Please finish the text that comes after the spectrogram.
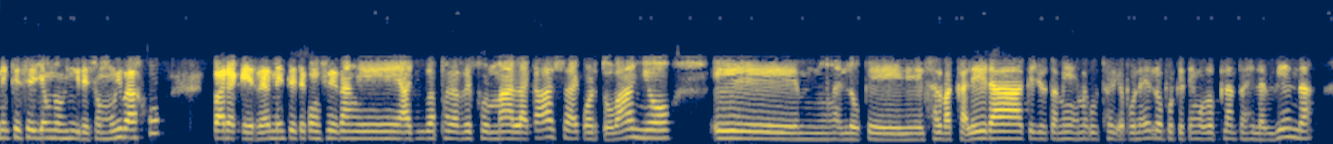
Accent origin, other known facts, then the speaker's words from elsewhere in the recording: Alhaurín el Grande, Andalusia, Spain; now in Alhaurín de la Torre, Spain; Pues en muchos establecimientos de Alaurín el Grande, que es mi pueblo, donde yo he vivido toda la vida. Ahora actualmente vivo en Alaurín de la Torre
